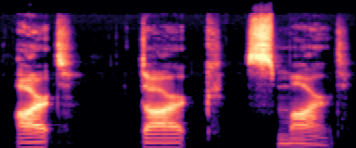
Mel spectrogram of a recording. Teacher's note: Making sure that you're starting wide enough and holding that ah sound long enough before getting to that really heavy R sound. · They don't take the time to pronounce the ah sound long enough.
